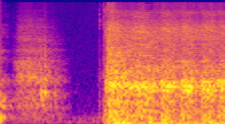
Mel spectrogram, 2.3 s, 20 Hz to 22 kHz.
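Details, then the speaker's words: Fully built Mitsubishi Evo 9, first start after swapping an aftermarket starter for the OEM one: brief cranking whir, then the engine catches at once and settles into a steady, even idle; the starter was the fault, oil pressure confirmed. "What do you know? Look at that. So it's the starter."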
